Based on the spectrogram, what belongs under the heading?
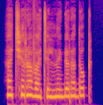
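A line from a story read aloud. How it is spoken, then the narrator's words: Admiring breath. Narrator (Russian): восхищённо выдохнула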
